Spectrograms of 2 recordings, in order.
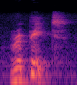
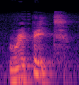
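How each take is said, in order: The two takes are said the same way.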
